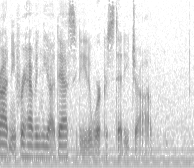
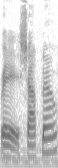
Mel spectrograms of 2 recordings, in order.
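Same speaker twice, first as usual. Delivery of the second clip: plain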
